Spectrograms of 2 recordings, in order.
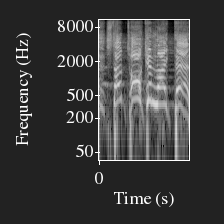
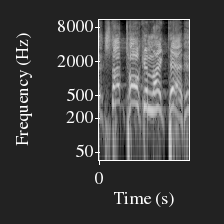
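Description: First: Higher, louder shouted repeat; preaching shout. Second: Preaching. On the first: Preacher repeating his command to the church, shouting. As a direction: hit it harder the second time. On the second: Building preaching climax. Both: Acted.

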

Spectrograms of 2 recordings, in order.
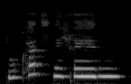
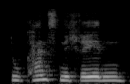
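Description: First: Very high and louder squeak; tiny creature mimicking the professor; squeaky echo. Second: Said in the usual way. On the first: A narrator's reading. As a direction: squeak it right back. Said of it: "antwortete die Kugel".

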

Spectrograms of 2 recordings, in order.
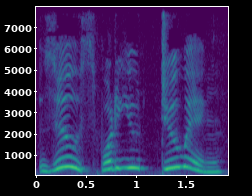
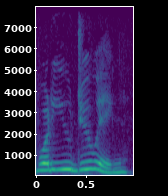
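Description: First: Higher, startled question; shocked. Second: Said in the usual way. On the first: Acted. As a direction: gasp it out in shock. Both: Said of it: "Demeanor asked, shocked".

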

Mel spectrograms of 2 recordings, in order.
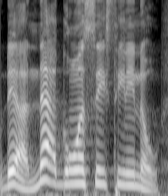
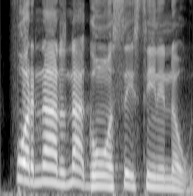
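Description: First: "not" pressed hardest, falling tune at the end; stress on not. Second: Level, even delivery of "Forty-niners not going sixteen and oh"; just state it, no word punched; plain statement. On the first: Podcast host to listeners, insisting with stress on "not". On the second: Podcast host to listeners, stated plainly. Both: Shown as a demonstration.

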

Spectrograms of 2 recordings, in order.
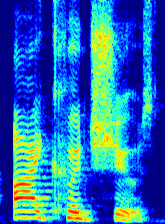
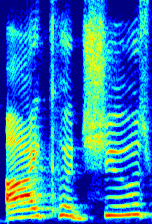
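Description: First: Slow, incredulous echo, pitch raised; drawn-out retort, pitched up. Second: Much higher, drawn-out retort; slow, high-pitched, incredulous comeback; indignant retort. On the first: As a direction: throw the words back slowly. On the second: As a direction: repeat it in rising indignation. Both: A narrator's reading. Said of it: "retorted Luxa".

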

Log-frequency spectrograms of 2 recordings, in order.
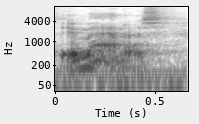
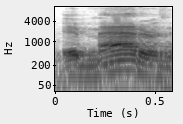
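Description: First: It matters whispered softly. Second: Said in the usual way. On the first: Shown as a demonstration. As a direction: breathe it matters without voice. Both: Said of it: "It literally".

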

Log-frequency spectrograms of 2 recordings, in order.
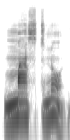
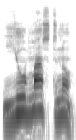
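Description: First: MUST hit, slow falling tune; stress on MUST. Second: MUST slow and weighted, falling; stress on MUST. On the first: Preacher repeating MUST to drive it home. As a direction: land heavy on MUST. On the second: Preacher stressing MUST to his listeners. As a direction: press down hard on MUST. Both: Shown as a demonstration. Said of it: "Must is the key word".

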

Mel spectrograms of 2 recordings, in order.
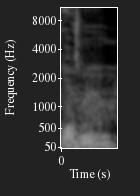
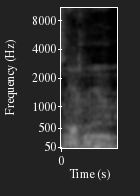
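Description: First: Soft, obedient little reply; meek yes ma'am. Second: Much softer, almost swallowed; even meeker yes ma'am. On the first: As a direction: answer grandma softly, giving in. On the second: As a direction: shrink away as you say it. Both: Retold or imitated. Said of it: "I'm like".

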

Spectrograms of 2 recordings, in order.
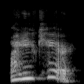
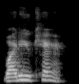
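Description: First: Incredulous repeat. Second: Said in the usual way. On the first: Retold or imitated. Self-talk repeated twice.

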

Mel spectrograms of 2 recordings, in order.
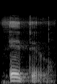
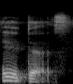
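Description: First: "It do." in casual dialect; dialect grammar. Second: "It does." said carefully in standard grammar; proper English. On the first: Vlogger says "It do." before correcting herself. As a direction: say "It do." loosely, dialect-style. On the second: Correcting "it do" to "It does.". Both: Shown as a demonstration. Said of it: "Let me speak proper English".

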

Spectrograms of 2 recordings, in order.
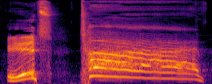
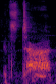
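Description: First: Drawn-out ring announcer shout; Bruce Buffer. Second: Hushed, whispered "It's time"; whispered catchphrase. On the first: Commentator mimicking a fight announcer's catchphrase, long high shout. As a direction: bellow it high, stretching "time" out long. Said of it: "that's where Bruce Buffer stole that shit". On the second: Commentator echoing the fight catchphrase, in a whisper. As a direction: whisper it barely audibly. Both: Retold or imitated.

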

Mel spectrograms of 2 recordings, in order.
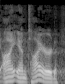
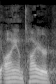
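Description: First: I am tired, drawn out slowly; slow deliberate I am tired. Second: Said in the usual way. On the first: Shown as a demonstration. Preacher slowing the phrase for the congregation. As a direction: stretch I am tired right out. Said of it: "start rephrasing and rethinking".

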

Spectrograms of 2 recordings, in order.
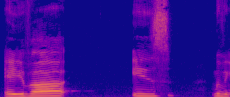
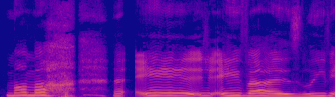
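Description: First: Word by word, with a pause before the end; loud first word, then get the rest out separately; retold careful telling. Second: Higher, halting mock sob; imitated sobbing. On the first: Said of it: "take three deep breaths and then just tell me". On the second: Retelling breaking the news to Mom, sobbing the words. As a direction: act out crying too hard to get the words out. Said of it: "and I could not say".

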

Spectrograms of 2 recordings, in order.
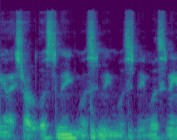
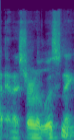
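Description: First: The repeats fade softer and softer into near silence; fading away. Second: Said in the usual way. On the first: Shown as a demonstration. Author remembering endless sample listening, fading softer. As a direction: let each repeat drift away, as if the search drags on for hours.

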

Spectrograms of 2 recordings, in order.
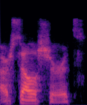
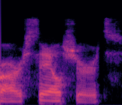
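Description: First: "sell" said with a short e, as intended; self-correction, "sell" with a short e; corrected to sell. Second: "sale" misread before the correction; sale said by mistake. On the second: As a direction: slip of the tongue saying "sale" with a long a, like "sail". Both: Real, not acted.

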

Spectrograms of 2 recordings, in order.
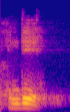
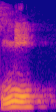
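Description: First: Ndi with an English D between N and I; right ndi. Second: Ni as a bare N I; ni plain, the wrong version. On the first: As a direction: say ndi, slipping a D after the N. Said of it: "N más D inglesa más I". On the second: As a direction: say ni with no D sound. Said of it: "no es N I". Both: Shown as a demonstration.

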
